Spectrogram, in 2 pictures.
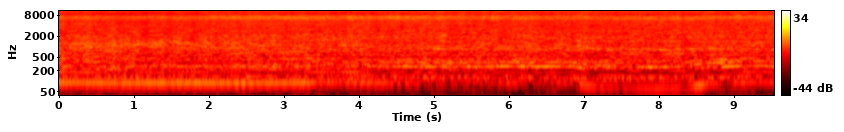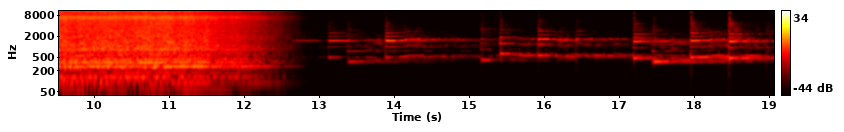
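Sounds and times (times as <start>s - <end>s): excavator engine running: 0.0s - 12.7s.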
